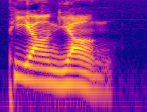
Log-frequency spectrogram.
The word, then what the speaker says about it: Pyongyang: 408, please let Vinny know he's mispronouncing Pyongyang. – Pyongyang. – It's two syllables, and it's pronounced like Pyongyang.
